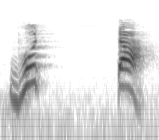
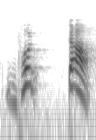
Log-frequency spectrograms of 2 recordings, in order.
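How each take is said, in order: First: भुट्टा slow and loud, split before टा; short भु, pause, then टा in भुट्टा; syllable by syllable. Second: भुट्टा joined up with a short भु; whole-word pronunciation. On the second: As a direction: say भुट्टा as one crisp word. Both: Shown as a demonstration. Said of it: "मात्रा तो बन गया भू".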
